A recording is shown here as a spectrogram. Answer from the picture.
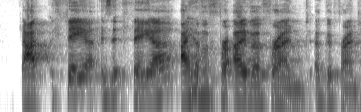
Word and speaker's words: Thea: It's pronounced Thea.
